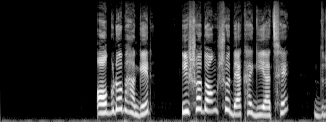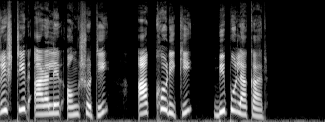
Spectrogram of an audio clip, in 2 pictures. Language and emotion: Bengali, neutral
